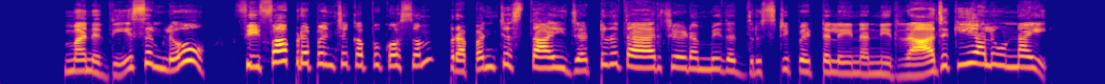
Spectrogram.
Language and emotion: Telugu, disgusted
